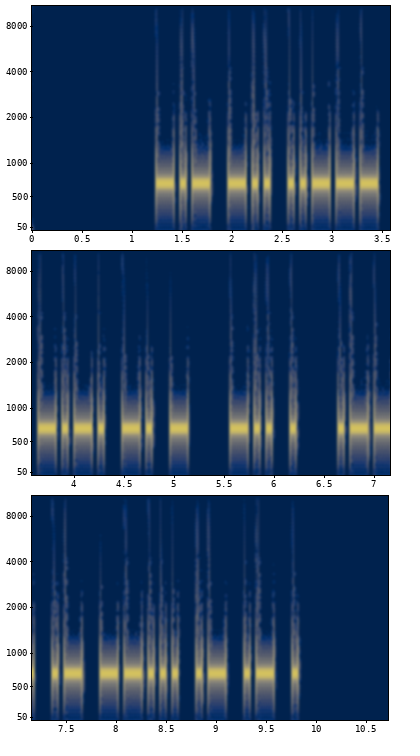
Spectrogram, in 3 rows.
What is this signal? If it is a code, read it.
Morse code, heard as a keyed tone, about 21 wpm, 700 Hz. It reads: KD2CNT DE WA7AAE
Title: USA Callsign DE Callsign - 6 Characters - 20wpm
